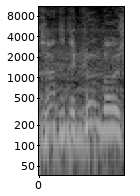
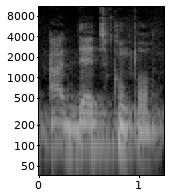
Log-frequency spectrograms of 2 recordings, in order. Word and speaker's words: Antetokounmpo: In a Greek way, you gotta say with a D, so it's Antetokounmpo. But in the Greek way, you say with the NT, like Antetokounmpo.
